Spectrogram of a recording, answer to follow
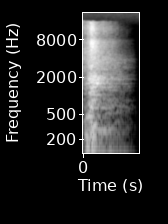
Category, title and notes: Sound effects > Objects / House appliances
DOORAppl-Samsung Galaxy Smartphone, CU Charcoal Grill, Open Nicholas Judy TDC
A charcoal grill lid open.
charcoal, foley, grill, lid, open, Phone-recording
